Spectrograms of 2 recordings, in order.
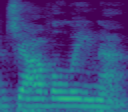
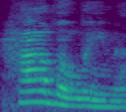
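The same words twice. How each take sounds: First: The word begins with a J sound. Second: The word begins with an H sound. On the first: The speaker calls it wrong. "Miss May pronounced it wrong" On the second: The speaker calls it right. "It starts with the letter J, but it makes the H sound"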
